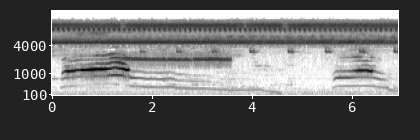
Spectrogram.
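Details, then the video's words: Two cats fighting without touching, just meowing: a loud wavering yowl fades into a long, slowly falling moan, then a final short wail. A steady high hiss runs underneath. "Cats Fighting with sound"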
